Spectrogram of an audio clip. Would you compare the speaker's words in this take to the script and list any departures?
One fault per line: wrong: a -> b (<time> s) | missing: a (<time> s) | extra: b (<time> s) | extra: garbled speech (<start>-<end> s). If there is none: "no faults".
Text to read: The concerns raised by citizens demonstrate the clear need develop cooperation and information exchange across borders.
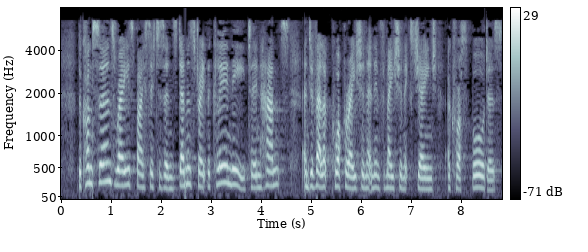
extra: to enhance and (3.8 s)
